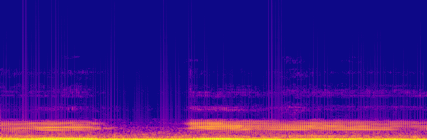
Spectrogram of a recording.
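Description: A woman's voice holding one long nasal "nge" hum at a steady pitch, imitating the whine of a dental drill cutting into a wisdom tooth.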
